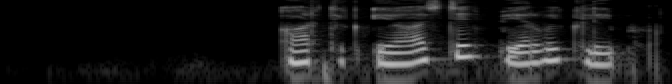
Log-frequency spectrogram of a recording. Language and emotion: Russian, neutral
